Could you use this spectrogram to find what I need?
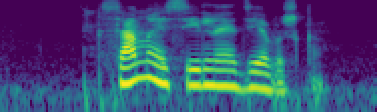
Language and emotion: Russian, neutral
